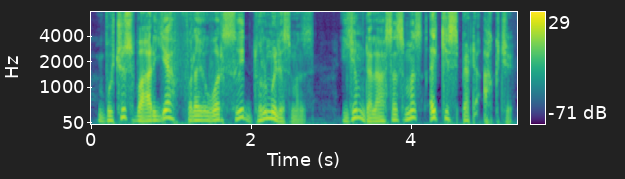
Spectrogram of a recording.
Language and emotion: Kashmiri, surprised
